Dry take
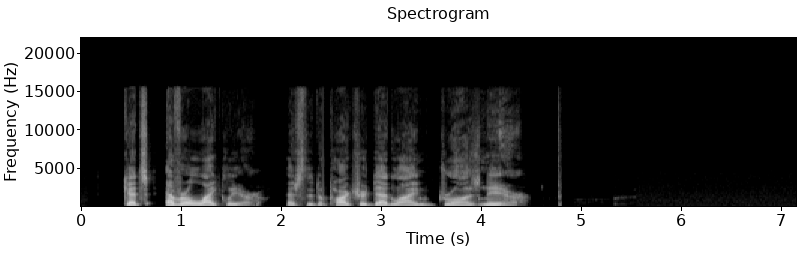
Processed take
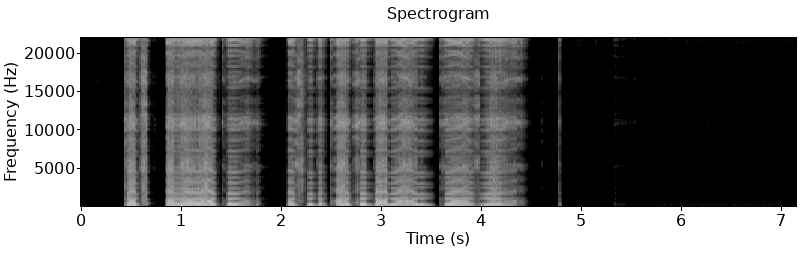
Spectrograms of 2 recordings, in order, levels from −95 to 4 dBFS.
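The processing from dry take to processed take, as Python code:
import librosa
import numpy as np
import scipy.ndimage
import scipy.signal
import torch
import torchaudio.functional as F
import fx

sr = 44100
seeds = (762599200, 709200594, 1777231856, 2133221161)

y = fx.bit_reversed(x, sr, seeds[0], block=32)
y = (np.mod(10.0 ** (14.0 / 20.0) * y + 1.0, 2.0) - 1.0) / 10.0 ** (14.0 / 20.0)
y = fx.leveller(y, sr, passes=1)
y = fx.highpass(y, sr, hz=330.0, slope=6, at=(3.86, 4.27))
y = fx.slew_limit(y, sr, full_power_hz=490.0)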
